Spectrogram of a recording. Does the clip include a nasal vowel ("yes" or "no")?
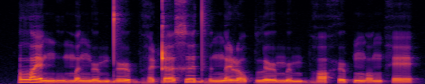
no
